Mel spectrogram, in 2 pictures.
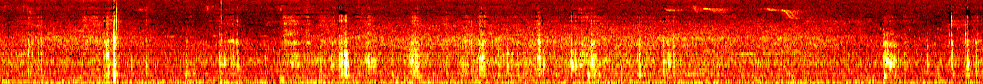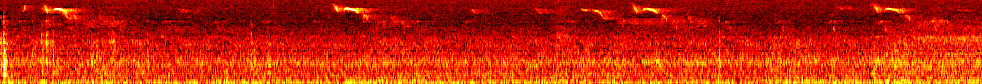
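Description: Outdoor ambience: a steady low rumble, a scatter of sharp clicks and taps in the first half, and a bird giving short high chirps that drop in pitch, several times in the second half.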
